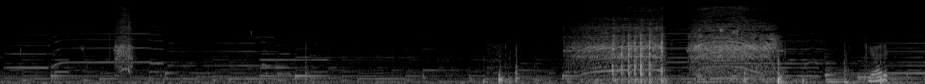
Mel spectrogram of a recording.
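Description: A power drill drives screws into the rear bumper of a third-generation Toyota Prius, giving two short close whirring bursts after some quiet handling noise, with people talking nearby.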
